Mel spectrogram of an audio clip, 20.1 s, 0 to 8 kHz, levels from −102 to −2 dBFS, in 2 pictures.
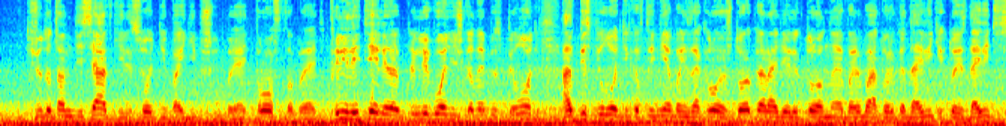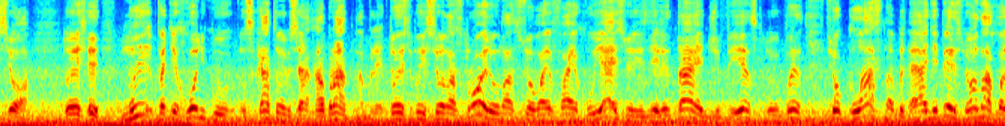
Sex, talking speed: male, 175 wpm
